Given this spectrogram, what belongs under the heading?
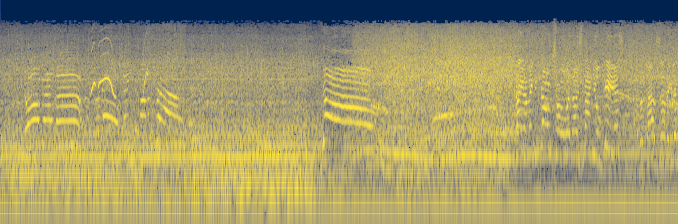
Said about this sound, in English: Bowser's having a little bit of throttle trouble. Bowser's engine is misfiring.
